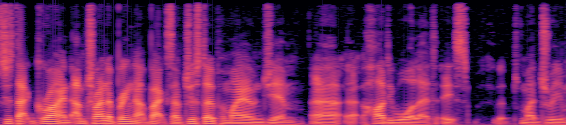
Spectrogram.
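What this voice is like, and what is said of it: English accent. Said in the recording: “an English shit. accent, bro.”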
